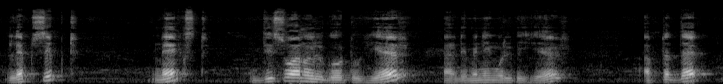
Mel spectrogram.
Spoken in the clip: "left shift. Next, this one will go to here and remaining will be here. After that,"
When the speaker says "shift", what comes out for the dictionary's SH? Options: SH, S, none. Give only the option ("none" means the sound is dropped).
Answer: S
